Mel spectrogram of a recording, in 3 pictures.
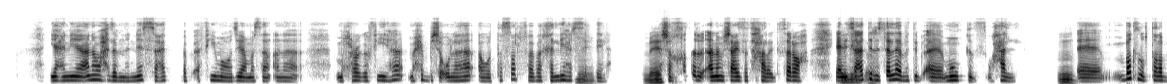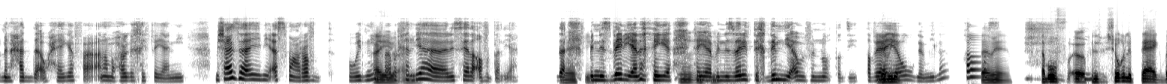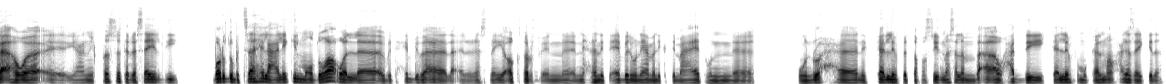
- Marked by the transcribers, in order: laughing while speaking: "هي"
- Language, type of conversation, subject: Arabic, podcast, إزاي بتفضّل تتواصل أونلاين: رسايل ولا مكالمات؟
